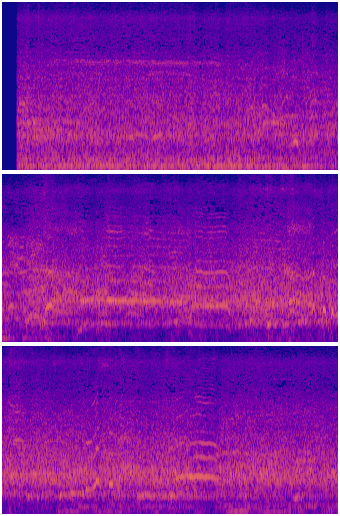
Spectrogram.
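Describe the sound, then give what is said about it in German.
A dense, steady roar of a large crowd at the Rhein derby football game between Rhein Fire and the Cologne Centurions in Cologne, with overlapping voices, shouts and cheers throughout at a loud, constant level, shifting slightly in texture midway. “möchten wir diese Kulisse nochmal erleben.”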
